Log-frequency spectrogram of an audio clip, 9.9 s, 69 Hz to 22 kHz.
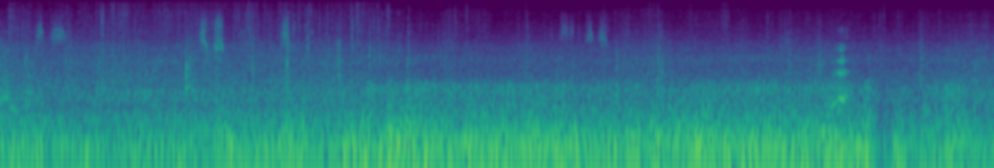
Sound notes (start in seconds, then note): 1.3 wind whooshing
